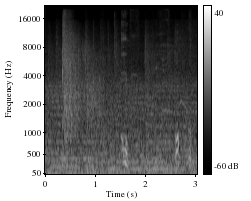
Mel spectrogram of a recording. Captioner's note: gunshot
